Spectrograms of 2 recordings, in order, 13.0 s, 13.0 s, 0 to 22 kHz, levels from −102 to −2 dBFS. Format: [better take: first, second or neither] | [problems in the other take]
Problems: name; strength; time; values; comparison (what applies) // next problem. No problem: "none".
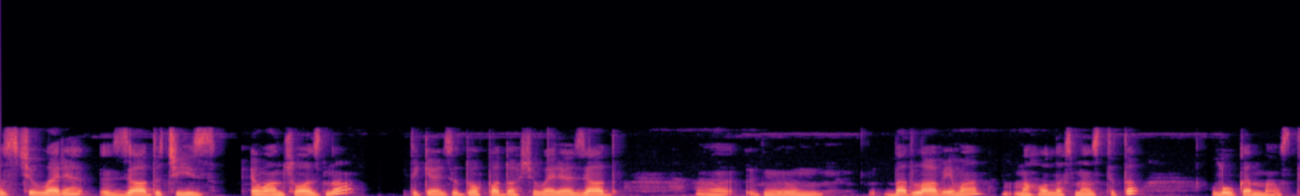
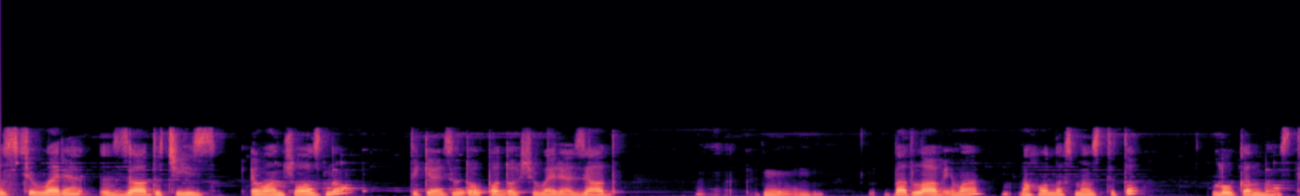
first | noise reduction (neural mask model DeepFilterNet 3)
